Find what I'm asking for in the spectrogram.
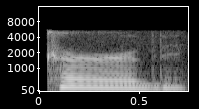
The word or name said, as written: kerb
